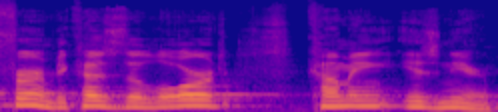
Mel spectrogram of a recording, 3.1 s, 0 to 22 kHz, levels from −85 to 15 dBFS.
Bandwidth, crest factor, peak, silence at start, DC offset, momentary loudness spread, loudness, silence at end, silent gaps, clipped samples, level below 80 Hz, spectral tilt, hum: 18 kHz; 16 dB; -10 dBFS; 0 s; under 0.1%; 8 LU; -27 LUFS; 0 s; none; under 0.1%; -64 dBFS; -7.5 dB/octave; none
